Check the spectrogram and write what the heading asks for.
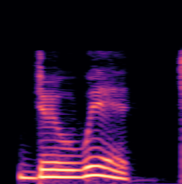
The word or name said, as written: dewitt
